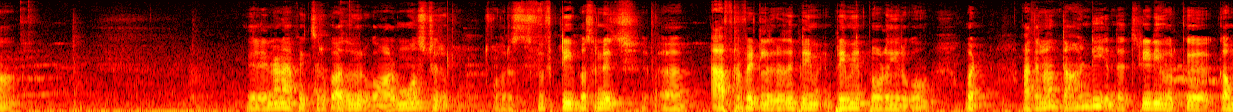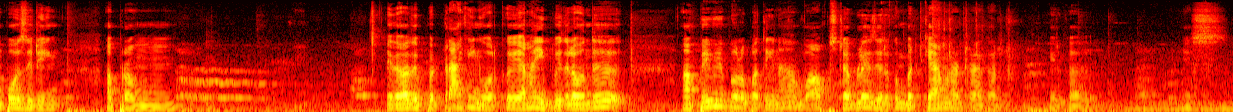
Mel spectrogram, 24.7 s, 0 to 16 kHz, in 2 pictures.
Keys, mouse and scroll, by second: 0.2 click, 3.5 click, 4.5 alt+Tab, 9.6 scroll down 1, 17.9 alt+Num_Lock, 17.9 scroll down 1, 18.1 alt+Tab, 21.1 click, 21.7-23.0 typing, 23.1-24.3 scroll down 1.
